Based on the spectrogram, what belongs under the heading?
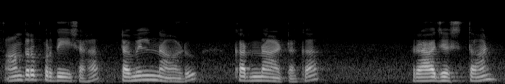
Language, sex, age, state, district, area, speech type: Sanskrit, female, 60+, Andhra Pradesh, Chittoor, urban, spontaneous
